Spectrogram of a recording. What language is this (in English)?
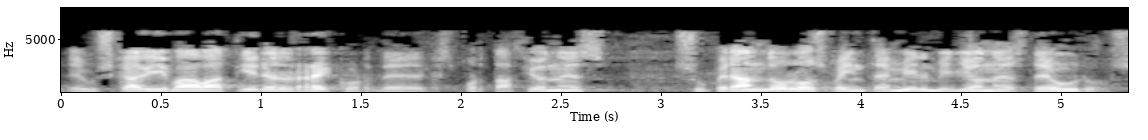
Spanish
